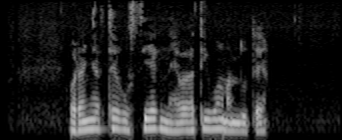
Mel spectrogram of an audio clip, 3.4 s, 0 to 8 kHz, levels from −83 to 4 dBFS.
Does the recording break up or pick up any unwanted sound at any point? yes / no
no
